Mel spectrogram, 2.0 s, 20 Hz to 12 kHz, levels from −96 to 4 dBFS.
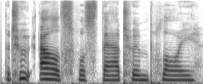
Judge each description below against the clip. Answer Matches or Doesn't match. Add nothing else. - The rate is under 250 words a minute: Matches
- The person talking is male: Doesn't match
